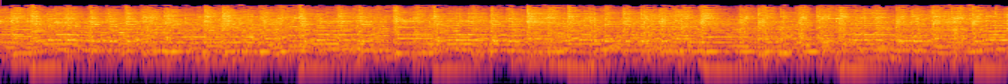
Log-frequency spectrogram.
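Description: Albanian folk ensemble playing: plucked çifteli and long-necked lute with violin and accordion, and a frame drum beating about once a second.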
